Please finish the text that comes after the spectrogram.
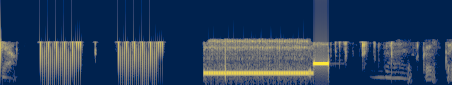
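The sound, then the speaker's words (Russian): Telephone line tones on a call to the Stolitsa construction company's line: two short buzzy bursts, then a long steady mid-pitched tone and a quick higher beep, followed by a faint voice starting to talk. “Наберите внутренний номер абонента или дождитесь ответа.”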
